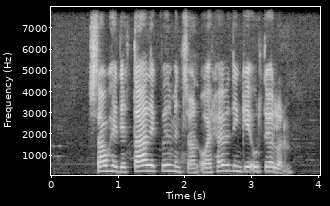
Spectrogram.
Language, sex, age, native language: Icelandic, female, 14, Icelandic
